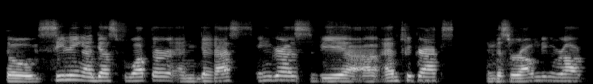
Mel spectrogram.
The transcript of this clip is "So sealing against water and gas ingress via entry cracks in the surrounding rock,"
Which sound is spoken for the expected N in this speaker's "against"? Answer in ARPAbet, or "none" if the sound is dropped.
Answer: none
